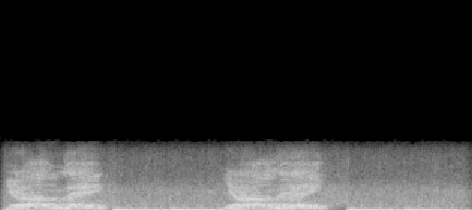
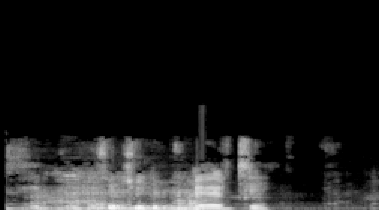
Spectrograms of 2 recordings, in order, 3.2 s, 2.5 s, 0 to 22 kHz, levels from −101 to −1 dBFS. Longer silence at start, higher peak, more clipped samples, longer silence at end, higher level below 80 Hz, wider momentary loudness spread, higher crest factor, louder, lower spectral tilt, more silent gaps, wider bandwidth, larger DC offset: about the same, 0 s vs 0.05 s; second, -6 dBFS vs 0 dBFS; neither; second, 0 s vs 0.75 s; first, -20 dBFS vs -52 dBFS; second, 3 LU vs 13 LU; second, 10 dB vs 16 dB; about the same, -17 LUFS vs -15 LUFS; about the same, -4.5 dB/octave vs -5 dB/octave; neither; second, 6.8 kHz vs 7.8 kHz; neither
